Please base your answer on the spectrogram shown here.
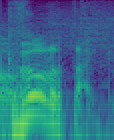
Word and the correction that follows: Kvelertak: és que no sé com pronunciar una K i una P baixa de seguida, saps? Kvelertak. – Kvelertak, és que és així, aquests noruecs no fotem.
